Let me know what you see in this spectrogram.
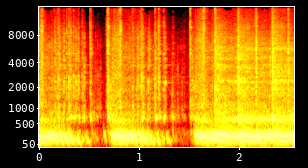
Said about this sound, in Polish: Po wprowadzeniu Lex Szyszko przez kolejne miesiące akompaniował nam w Polsce dźwięk piły mechanicznej.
